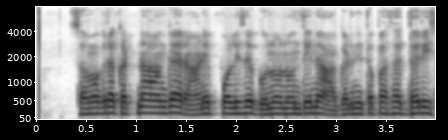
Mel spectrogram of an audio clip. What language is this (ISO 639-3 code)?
guj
